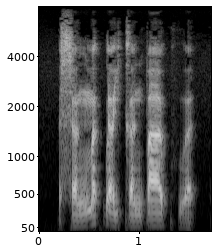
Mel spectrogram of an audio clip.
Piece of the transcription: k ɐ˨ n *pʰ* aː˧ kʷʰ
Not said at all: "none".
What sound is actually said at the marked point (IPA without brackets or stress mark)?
p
